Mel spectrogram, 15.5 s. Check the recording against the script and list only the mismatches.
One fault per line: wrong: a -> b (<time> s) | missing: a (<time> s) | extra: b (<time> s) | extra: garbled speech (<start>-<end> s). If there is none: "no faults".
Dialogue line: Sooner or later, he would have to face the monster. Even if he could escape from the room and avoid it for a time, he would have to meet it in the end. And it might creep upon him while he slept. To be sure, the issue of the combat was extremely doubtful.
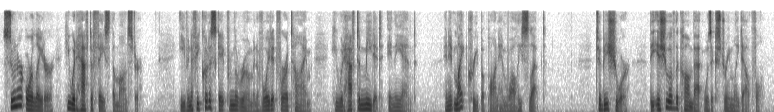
no faults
